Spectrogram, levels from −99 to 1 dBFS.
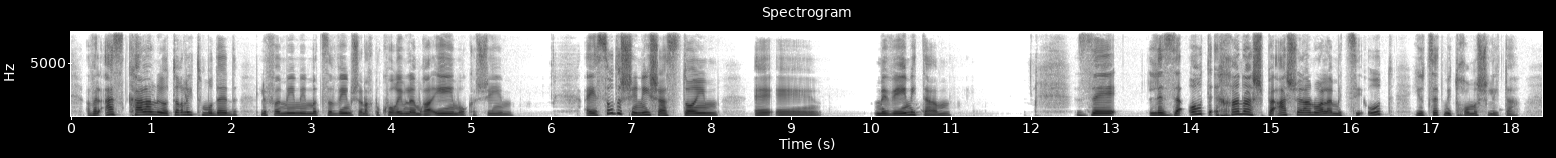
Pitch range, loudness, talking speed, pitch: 140-185 Hz, -23 LUFS, 105 wpm, 160 Hz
